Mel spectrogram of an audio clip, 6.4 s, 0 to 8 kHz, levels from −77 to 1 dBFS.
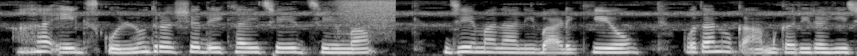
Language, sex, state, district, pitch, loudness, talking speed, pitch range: Gujarati, female, Gujarat, Valsad, 220 Hz, -13 LUFS, 160 wpm, 210-240 Hz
